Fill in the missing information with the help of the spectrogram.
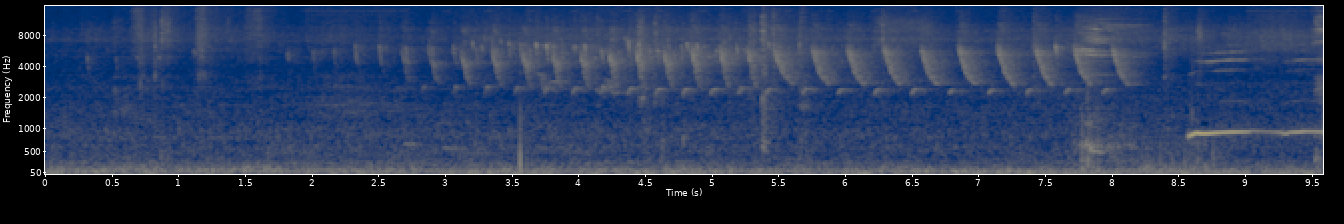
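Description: A songbird singing a long, fast trill of downward-sliding chirps, about five a second, for several seconds. Near the end a steady whistling tone starts and is the loudest sound, over a low background rumble.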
